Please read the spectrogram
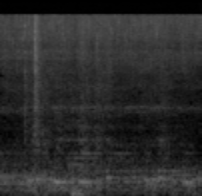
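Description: Faint bubbling of water at a rolling boil in a small saucepan.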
